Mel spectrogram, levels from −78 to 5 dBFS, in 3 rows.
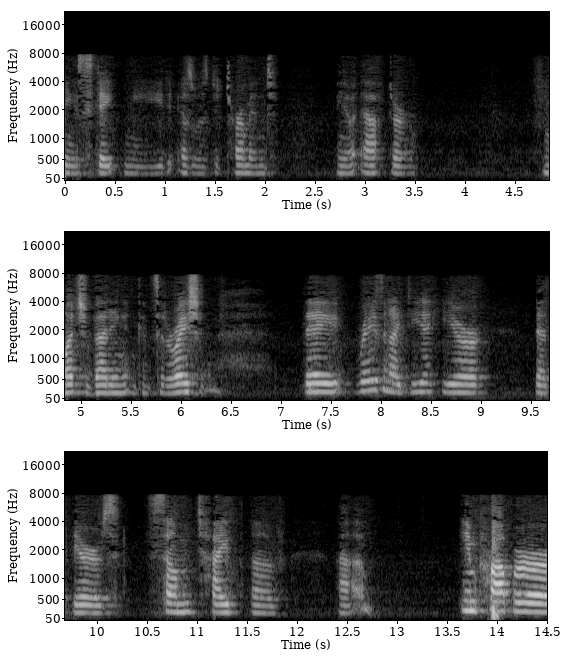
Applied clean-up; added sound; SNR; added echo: none; none; none; none.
